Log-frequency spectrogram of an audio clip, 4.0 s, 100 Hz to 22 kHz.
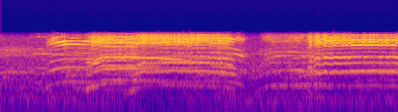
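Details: Lambs in November 2009: a long, loud, wavering bleat of about two seconds, slightly rising, followed after a short pause by another strong bleat, with softer background bleating beneath.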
